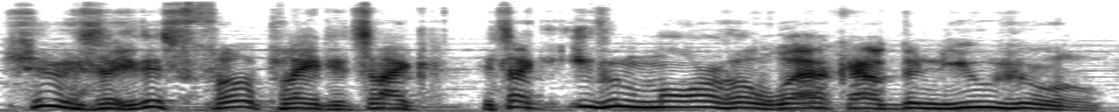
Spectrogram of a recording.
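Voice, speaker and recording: A man's voice: a little high, expressive, a little fast, fairly bright tone, soft background music. A man speaking casually in character in a roleplay game, with an apologetic, hesitant manner. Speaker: roleplay player.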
